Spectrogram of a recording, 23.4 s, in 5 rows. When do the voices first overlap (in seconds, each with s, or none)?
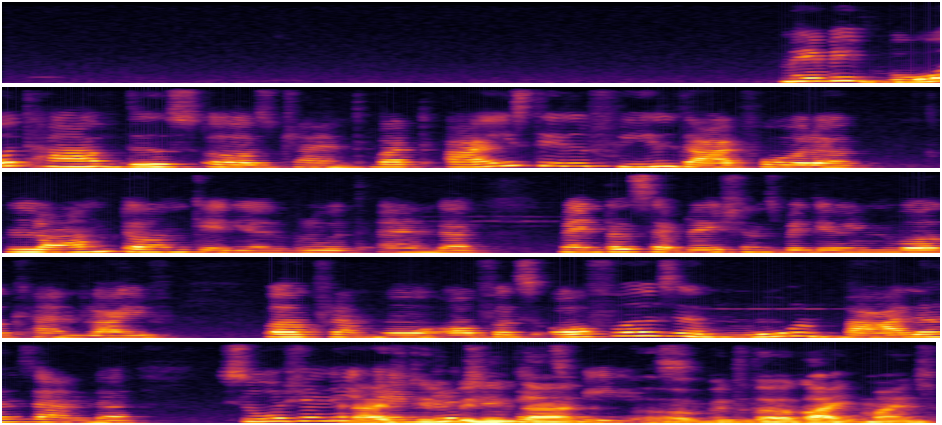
20.4 s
